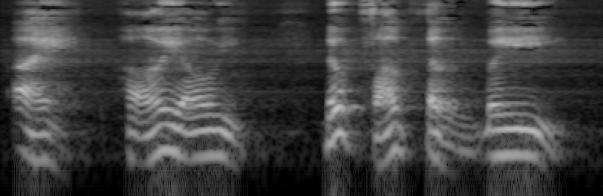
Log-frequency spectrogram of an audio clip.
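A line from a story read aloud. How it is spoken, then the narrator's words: Mournful sighing voice. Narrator (Vietnamese): Kiến Tính đại sư thở dài bằng một giọng thê lương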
